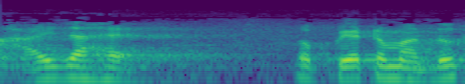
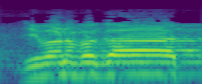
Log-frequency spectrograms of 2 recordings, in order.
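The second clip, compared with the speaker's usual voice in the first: loud, higher call of a name; 4 semitones higher, 6 dB louder than usual. Retold or imitated. Maharaj calls Jivan Bhagat over the crowd, loud call. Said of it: "મહારાજે બૂમ પાડી".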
